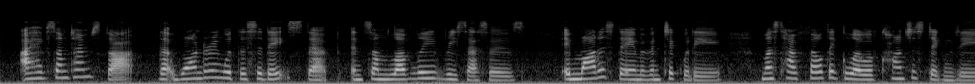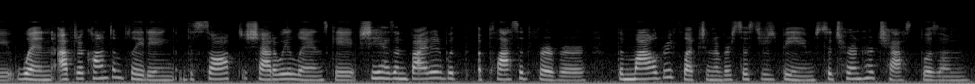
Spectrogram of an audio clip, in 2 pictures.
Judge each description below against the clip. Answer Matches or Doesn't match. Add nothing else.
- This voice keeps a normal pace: Matches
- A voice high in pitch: Matches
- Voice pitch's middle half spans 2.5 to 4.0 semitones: Doesn't match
